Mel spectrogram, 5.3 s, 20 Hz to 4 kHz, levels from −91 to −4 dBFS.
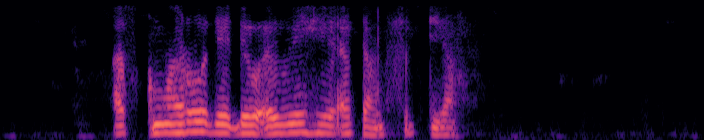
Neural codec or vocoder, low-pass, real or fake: codec, 16 kHz, 2 kbps, FreqCodec, smaller model; 3.6 kHz; fake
